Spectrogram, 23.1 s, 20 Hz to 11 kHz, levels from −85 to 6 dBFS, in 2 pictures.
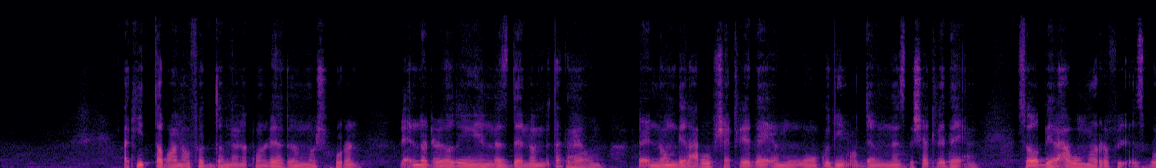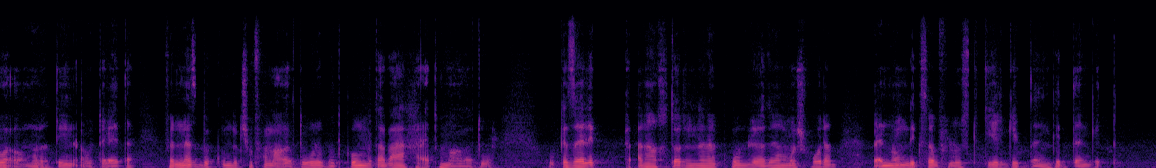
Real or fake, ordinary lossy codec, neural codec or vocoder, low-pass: fake; none; codec, 44.1 kHz, 2.6 kbps, DAC; 9.9 kHz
